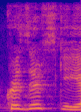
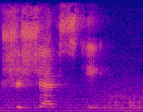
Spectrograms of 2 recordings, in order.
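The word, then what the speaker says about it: Krzyzewski: Want to go ahead and make that your Krushki. I guess that's his last name. Keski. Keski. No. Yeah, it's it's pronounced shasheski. Shashetski.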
